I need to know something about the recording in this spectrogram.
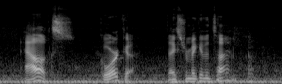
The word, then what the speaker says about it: Gorica: how it's supposed to sound, like based on how it's spelled. But it's actually like Gorica. What? Yeah, it's my last name, and then my dad's side of the family, where it comes from, pronounces it Gorica because like I don't know. That's just how it's supposed to be pronounced from like Turkey.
